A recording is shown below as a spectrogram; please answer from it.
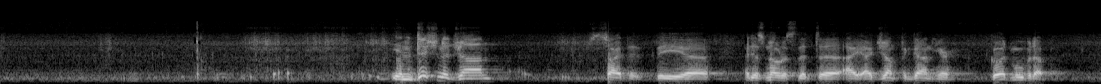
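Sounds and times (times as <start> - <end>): faint low murmur: 0.0 - 11.0.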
